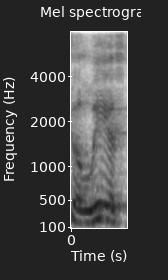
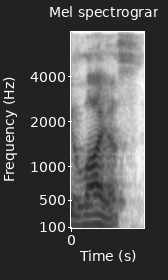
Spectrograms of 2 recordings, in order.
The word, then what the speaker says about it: Elias: was really special um I think it's Alias Das and the reason I say that is I was asking before I went on how do you pronounce his first name yeah I was saying Elias and there's all kinds of different versions but when it got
